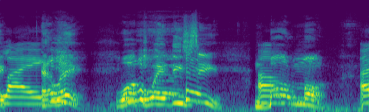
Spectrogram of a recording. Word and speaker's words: Baltimore: See how I said it? That's not how you say That's it. not how you say. Please say it right, because KJ will correct me. I say it wrong. I do Baltimore. No, that's not. Baltimore. It's, She say the T.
